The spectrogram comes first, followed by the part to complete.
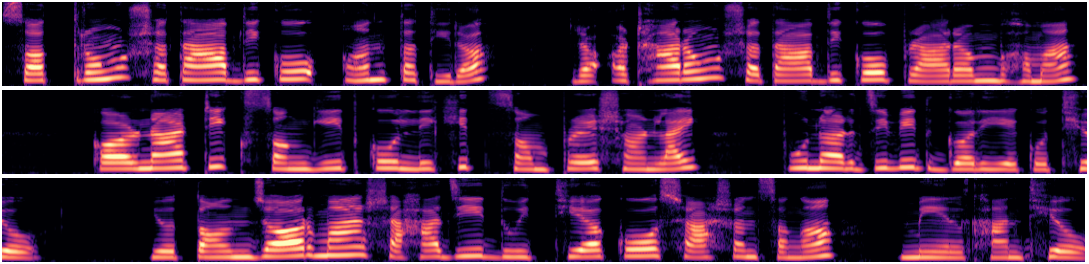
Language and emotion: Nepali, neutral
